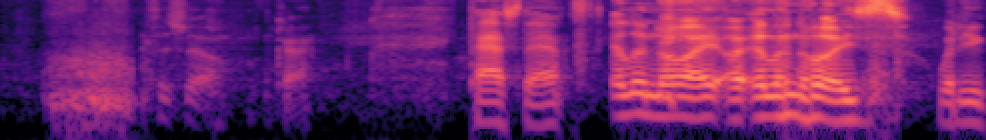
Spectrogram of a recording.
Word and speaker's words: Illinois: They're like, nigga, it's not Illinois, it's Illinois. I'm like, huh? It is Illinois. Like, nigga, the S is silent.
